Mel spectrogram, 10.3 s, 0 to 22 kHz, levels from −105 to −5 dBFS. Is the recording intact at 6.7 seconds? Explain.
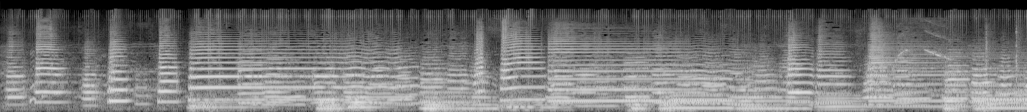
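No. At 6.7 s, as throughout the clip, the resampler restarted on every block. Each 20 ms block, apparently converted from 24 kHz to 48 kHz, was processed alone, leaving an error at every edge. This produces a 50 Hz buzz that sounds only under signal.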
